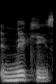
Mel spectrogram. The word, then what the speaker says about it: Nikic: young man named Chris his last name is pronounced Nikki's I want to get it right became the first person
